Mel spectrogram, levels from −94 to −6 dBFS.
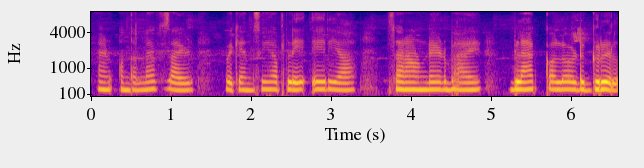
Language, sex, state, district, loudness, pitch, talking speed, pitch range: English, female, Gujarat, Valsad, -20 LUFS, 215 Hz, 145 wpm, 210-220 Hz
